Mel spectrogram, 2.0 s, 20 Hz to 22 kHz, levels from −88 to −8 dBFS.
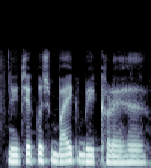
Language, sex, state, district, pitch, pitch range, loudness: Hindi, male, Jharkhand, Palamu, 125 Hz, 115-130 Hz, -16 LUFS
